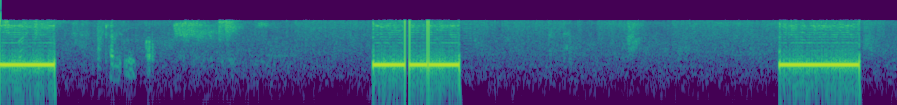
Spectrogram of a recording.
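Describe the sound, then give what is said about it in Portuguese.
Ringback tone of an outgoing phone call placed by a finance company in Pirassununga, Brazil: three steady mid-pitched tones, each about a second long, separated by roughly four seconds of near silence with faint rustling between them. “Chamando.”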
